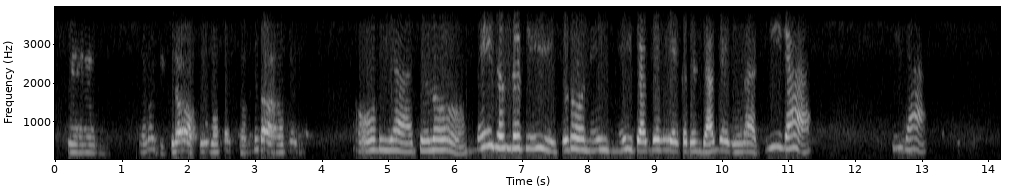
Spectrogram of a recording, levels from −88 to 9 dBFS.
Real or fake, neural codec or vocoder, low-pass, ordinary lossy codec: fake; vocoder, 22.05 kHz, 80 mel bands, Vocos; 3.6 kHz; Opus, 16 kbps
